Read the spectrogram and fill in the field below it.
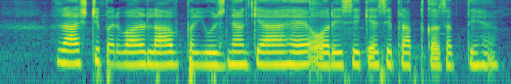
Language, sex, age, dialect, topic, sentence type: Hindi, female, 25-30, Kanauji Braj Bhasha, banking, question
